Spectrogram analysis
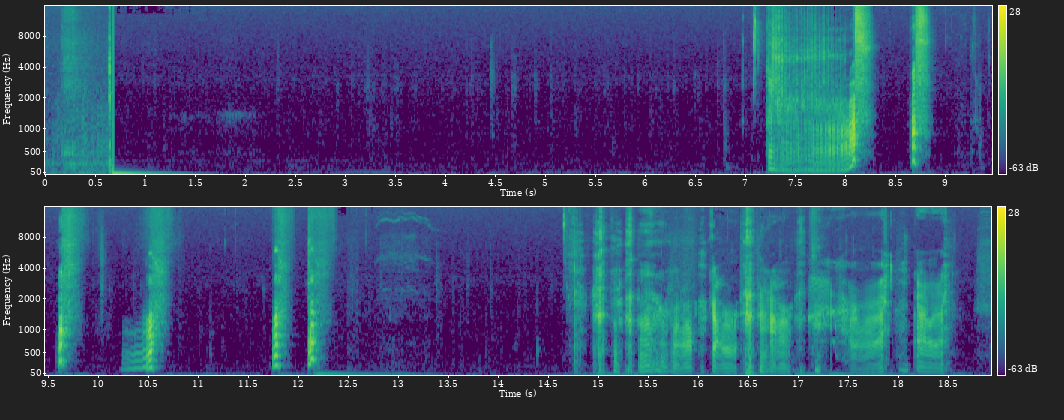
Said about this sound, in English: Woof. Woof, woof. Yeah, can you hear that? Yeah, of course I can. Fucking so annoying.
